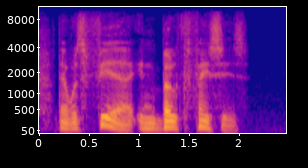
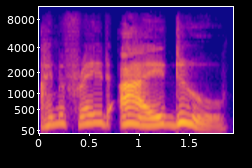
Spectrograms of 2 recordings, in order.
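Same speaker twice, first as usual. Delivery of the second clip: slow, higher-pitched apology; apologetic; 7 semitones higher, slower than usual. A narrator's reading. Dumbledore contradicts Fudge, apologetically. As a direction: break it slowly, with polite regret. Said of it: "said Dumbledore apologetically".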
